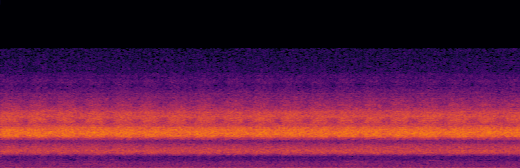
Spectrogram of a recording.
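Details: Steady high chorus of many crickets in a pine forest at sunset, stereo XY recording; overlapping chirps merge into an unbroken shrill buzz with an even loudness throughout.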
